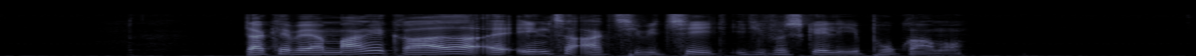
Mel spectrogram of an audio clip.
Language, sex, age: Danish, male, 27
